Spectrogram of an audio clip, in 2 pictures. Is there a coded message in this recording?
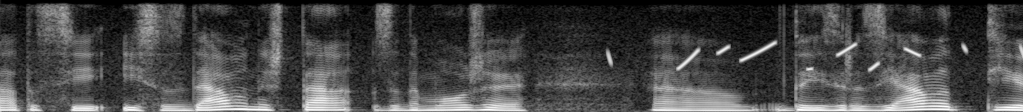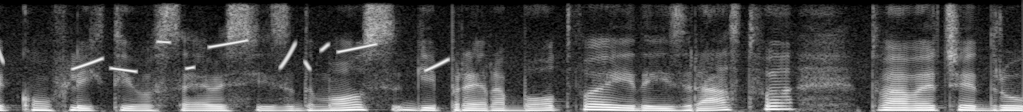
No, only bird-like chirps, with speech in Bulgarian.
